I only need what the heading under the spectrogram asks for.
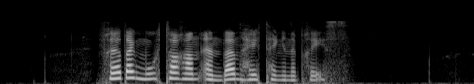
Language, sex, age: Norwegian, female, 23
